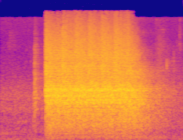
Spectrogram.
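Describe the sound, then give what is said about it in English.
A sidearm pistol is fired rapidly from the hip on a firing range, the shots blurring into one loud, harsh roar lasting over a second before it tails off. “One of our special agents will fire for you today. He'll fire a sidearm and a shoulder weapon. First, the sidearm will be fired from the hip.”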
